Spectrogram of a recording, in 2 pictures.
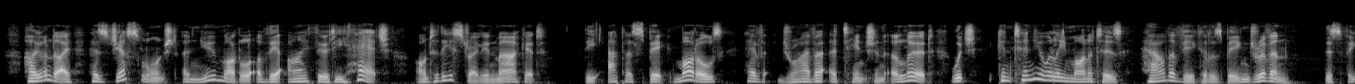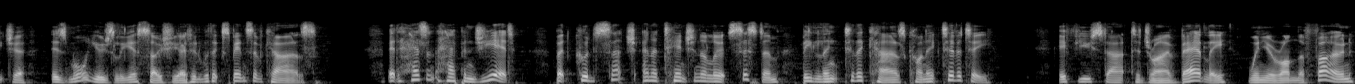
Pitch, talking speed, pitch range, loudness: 125 Hz, 155 wpm, 100-165 Hz, -20 LUFS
